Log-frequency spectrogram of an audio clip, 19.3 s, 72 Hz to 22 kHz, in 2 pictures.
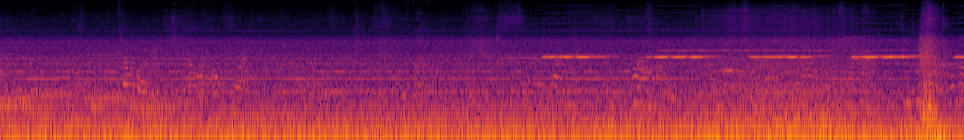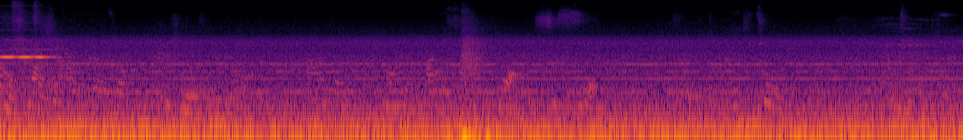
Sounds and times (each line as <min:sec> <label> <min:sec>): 0:00.0 Take the MRT 0:17.6
0:00.0 In-car message broadcasting 0:07.2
